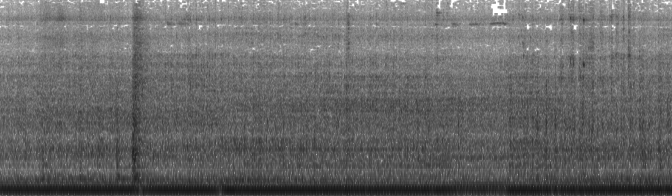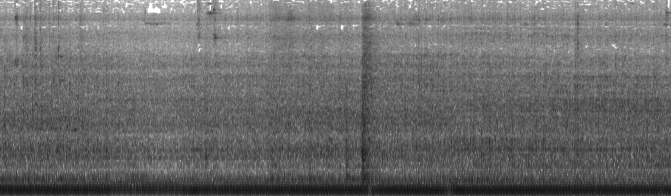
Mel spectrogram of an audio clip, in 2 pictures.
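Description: A bulldozer's metal tracks clank and squeak as it moves.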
